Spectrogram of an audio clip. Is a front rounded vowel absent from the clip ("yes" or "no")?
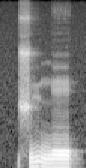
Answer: no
